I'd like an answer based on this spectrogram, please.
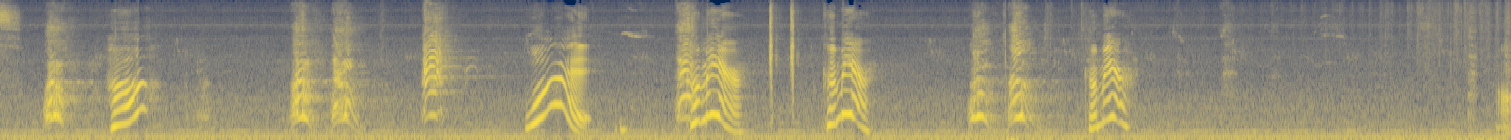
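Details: Pit bull and Boston terrier mix dog barking at somebody over the fence: a run of short, sharp barks with rising-falling pitch, in irregular bursts about once a second, with a person talking between them and a steady low hum.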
